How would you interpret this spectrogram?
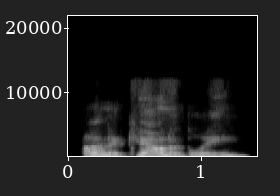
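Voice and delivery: usual speaking voice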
